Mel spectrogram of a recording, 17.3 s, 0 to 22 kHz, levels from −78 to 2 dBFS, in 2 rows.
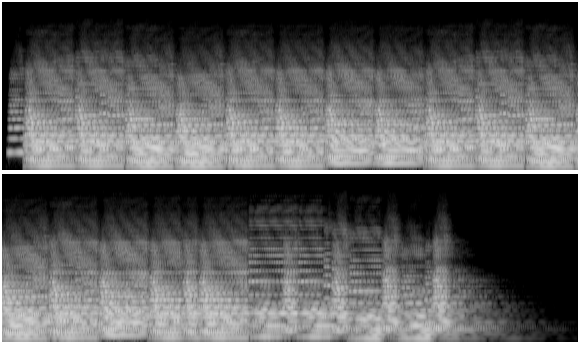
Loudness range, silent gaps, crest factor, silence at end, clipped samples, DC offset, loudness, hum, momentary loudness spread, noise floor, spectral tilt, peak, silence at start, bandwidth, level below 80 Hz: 3 LU; none; 14 dB; 1.3 s; under 0.1%; under 0.1%; -16 LUFS; none; 4 LU; -68 dBFS; -6 dB/octave; -2 dBFS; 0.1 s; 13.5 kHz; -32 dBFS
